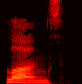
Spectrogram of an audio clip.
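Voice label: "lungs", British English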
